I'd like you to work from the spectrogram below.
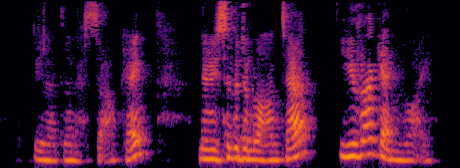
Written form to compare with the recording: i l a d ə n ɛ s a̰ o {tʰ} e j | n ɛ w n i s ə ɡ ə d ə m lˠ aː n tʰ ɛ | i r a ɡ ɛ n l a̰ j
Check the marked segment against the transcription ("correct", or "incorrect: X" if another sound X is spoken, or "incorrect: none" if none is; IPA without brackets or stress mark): incorrect: kʰ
